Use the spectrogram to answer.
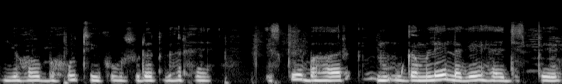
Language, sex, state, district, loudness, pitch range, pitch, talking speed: Hindi, male, Himachal Pradesh, Shimla, -14 LUFS, 180-190 Hz, 185 Hz, 140 wpm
